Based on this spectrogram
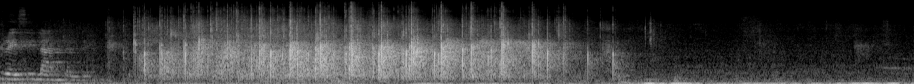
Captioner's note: applause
